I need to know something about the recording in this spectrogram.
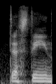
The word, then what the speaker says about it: Dustine: It's spelled like Dustin, but it has an E at the end of it. So Dustine, like Justine, but Dustine.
